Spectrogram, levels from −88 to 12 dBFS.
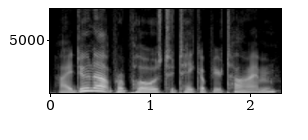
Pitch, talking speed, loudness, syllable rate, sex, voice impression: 145 Hz, 235 wpm, -19 LUFS, 5.2 syllables/s, male, masculine, adult-like, slightly middle-aged, slightly thick, tensed, bright, soft, clear, fluent, cool, very intellectual, very refreshing, sincere, calm, very friendly, reassuring, sweet, kind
